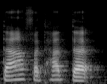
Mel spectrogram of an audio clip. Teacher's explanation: த வந்து என்னது தரஃபுல் லிசான், நுனினாவை எழுத்து.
